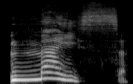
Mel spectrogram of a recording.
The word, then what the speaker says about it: maïs: But put a tréma on the E, as in the I, and it becomes maïs, maïs.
